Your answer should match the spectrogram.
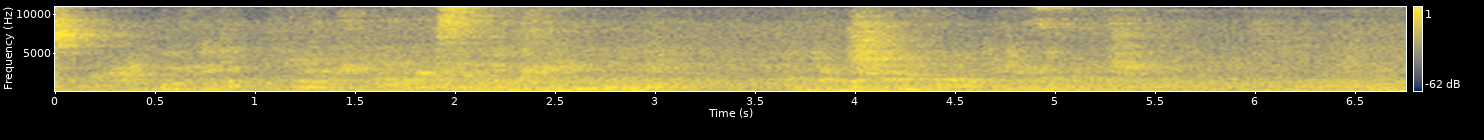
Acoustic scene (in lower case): subway station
